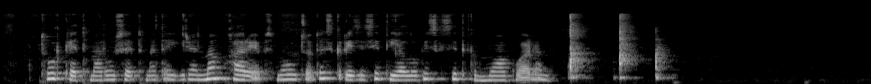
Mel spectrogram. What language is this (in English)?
Georgian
